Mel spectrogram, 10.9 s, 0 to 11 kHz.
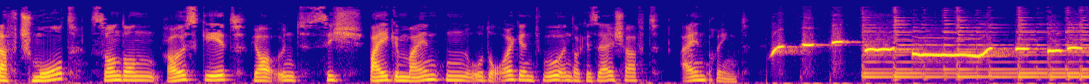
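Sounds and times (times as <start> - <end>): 
speech: 0.0 - 7.6
whistled melody: 7.7 - 10.8
musical accompaniment: 8.5 - 10.8.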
